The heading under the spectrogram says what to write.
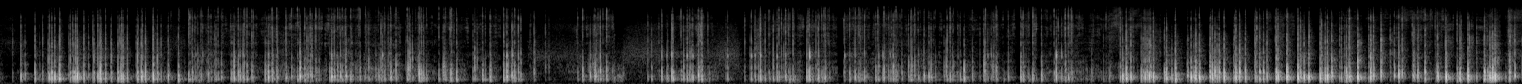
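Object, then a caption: Cardboard box tapped with fingernails. A long, rigid, hollow white cardboard gift box with a lid lies on the floor while long acrylic nails tap quickly along its front edge and top. The result is a dense, rapid stream of dry, crackling clicks with almost no ring, centered in the low-mid range around 300 Hz. There are brief quieter pauses near six and eight seconds.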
